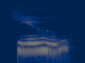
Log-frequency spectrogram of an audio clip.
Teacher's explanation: you have U and then you have you, where you kind of go from the Y to a U sound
